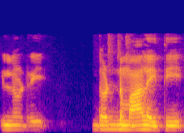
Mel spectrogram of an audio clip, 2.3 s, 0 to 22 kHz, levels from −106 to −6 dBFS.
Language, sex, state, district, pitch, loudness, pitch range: Kannada, male, Karnataka, Dharwad, 120 Hz, -18 LUFS, 120-125 Hz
